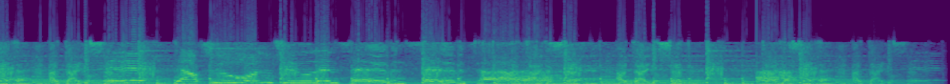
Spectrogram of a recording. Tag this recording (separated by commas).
Music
